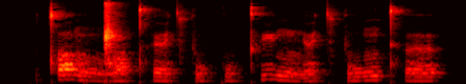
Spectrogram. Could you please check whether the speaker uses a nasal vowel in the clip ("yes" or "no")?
no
